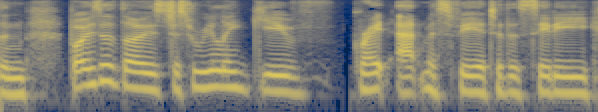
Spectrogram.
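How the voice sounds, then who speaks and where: In an Australian accent, a woman speaks at a moderate pace. Her pitch variation is ordinary. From Perth, Western Australia. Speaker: travel blogger. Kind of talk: casual interview.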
